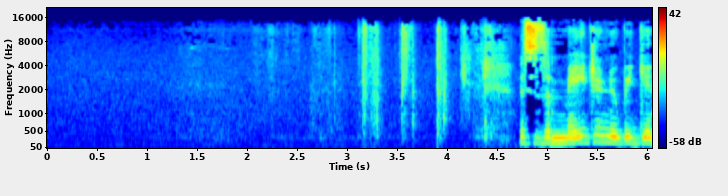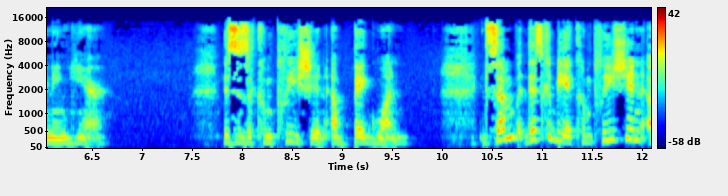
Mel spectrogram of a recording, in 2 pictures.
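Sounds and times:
cards being shuffled: 2.0s - 4.4s
sharp card snaps: 3.1s - 4.4s.

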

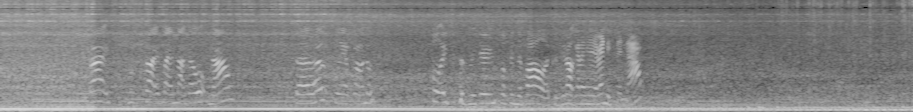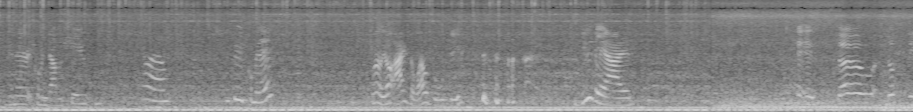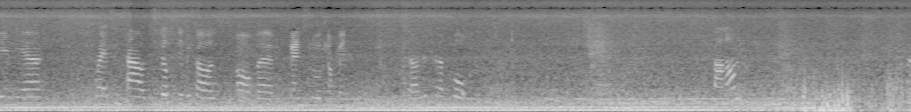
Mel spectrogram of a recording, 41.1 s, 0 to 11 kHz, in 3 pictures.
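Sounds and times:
milking machinery hum: 0.0s - 41.0s
truck engine idling: 0.0s - 41.0s
milk pumping through hose: 6.6s - 24.6s.

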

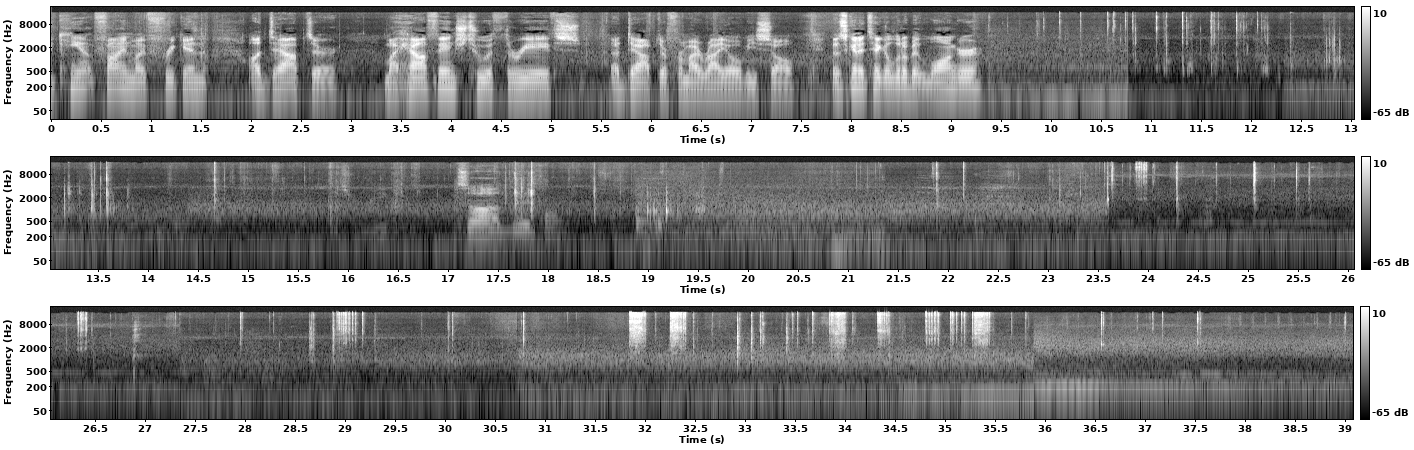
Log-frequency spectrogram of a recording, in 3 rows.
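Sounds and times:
steady low hum: 19.4s - 28.5s, 34.1s - 39.0s
ratchet clicking on bolts: 28.8s - 29.3s, 31.8s - 35.9s.

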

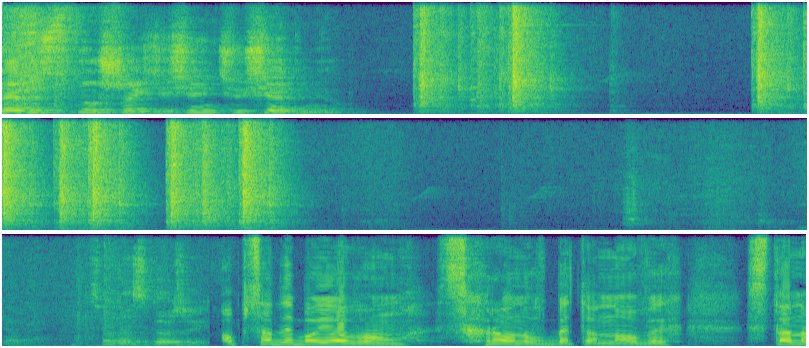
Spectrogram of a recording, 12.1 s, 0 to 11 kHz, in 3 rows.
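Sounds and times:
typewriter keys striking: 2.1s - 2.9s, 3.8s - 5.6s.

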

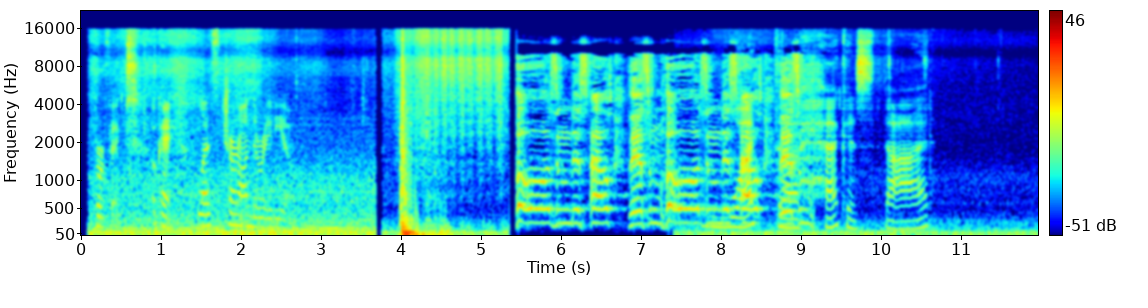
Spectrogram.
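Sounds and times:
car radio music with singing: 7.4s - 10.6s.

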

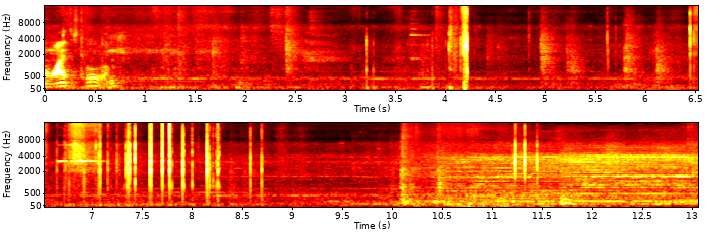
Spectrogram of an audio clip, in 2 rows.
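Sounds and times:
music: 2.4s - 13.0s
sharp clicks and rattles: 3.2s - 8.8s.

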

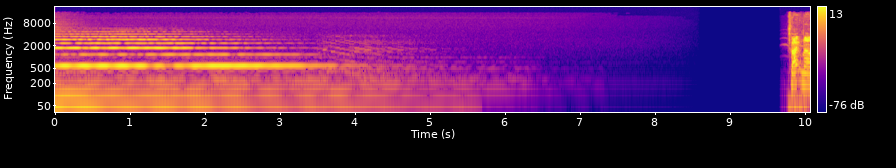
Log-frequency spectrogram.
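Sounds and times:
backing music: 0.0s - 6.4s
electric guitar chord ringing: 0.0s - 6.6s.

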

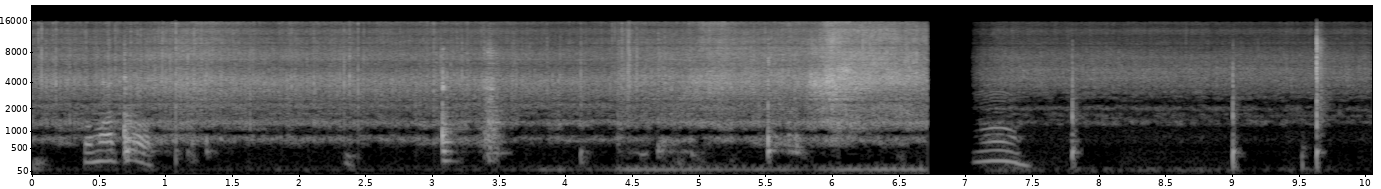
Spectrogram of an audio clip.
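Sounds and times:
sauce sizzling in a pan: 0.0s - 10.0s.

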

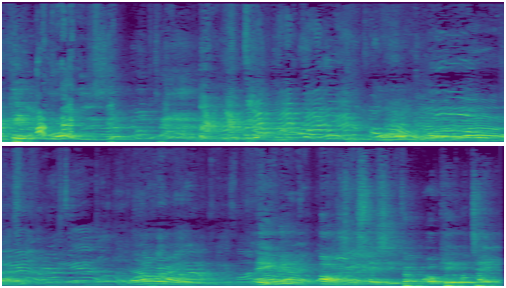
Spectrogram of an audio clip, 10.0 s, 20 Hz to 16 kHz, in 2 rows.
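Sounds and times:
people talking in a hall: 0.0s - 10.0s.

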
